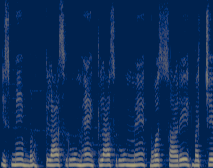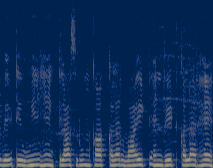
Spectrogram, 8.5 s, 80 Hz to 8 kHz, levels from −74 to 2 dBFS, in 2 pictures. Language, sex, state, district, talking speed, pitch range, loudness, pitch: Hindi, female, Maharashtra, Solapur, 160 wpm, 230-245 Hz, -31 LUFS, 235 Hz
